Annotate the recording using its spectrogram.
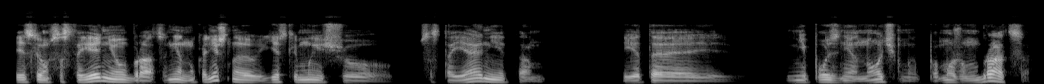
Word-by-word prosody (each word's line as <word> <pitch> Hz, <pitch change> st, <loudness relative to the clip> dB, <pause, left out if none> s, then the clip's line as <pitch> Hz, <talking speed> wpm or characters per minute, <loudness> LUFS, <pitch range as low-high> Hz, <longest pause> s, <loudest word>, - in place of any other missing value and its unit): если 110 Hz, +1 st, +6 dB
он 100 Hz, -, 0 dB
в -, -, +5 dB
состоянии, 140 Hz, +7 st, +5 dB
убраться. 95 Hz, -5 st, -1 dB
Не, 115 Hz, 0 st, +2 dB
ну, 100 Hz, +2 st, -5 dB
конечно, 115 Hz, -, +2 dB
если 110 Hz, +5 st, -3 dB
мы 110 Hz, 0 st, -2 dB
еще 85 Hz, -9 st, -4 dB, 0.2 s
в -, -, -7 dB
состоянии 115 Hz, +3 st, -2 dB
там 80 Hz, -3 st, -12 dB, 0.8 s
и 90 Hz, -, -6 dB
это 85 Hz, -4 st, -3 dB, 0.6 s
не 100 Hz, +1 st, -7 dB
поздняя 95 Hz, -5 st, -3 dB
ночь- 105 Hz, +8 st, -1 dB
мы 85 Hz, -2 st, -19 dB
поможем 95 Hz, -2 st, -8 dB
убраться 155 Hz, +7 st, +1 dB
100 Hz, 125 wpm, -21 LUFS, 90-110 Hz, 0.8 s, если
